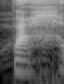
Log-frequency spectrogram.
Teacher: ha itu di tengah tenggorokan, maka membaca dengan lembut, ya, lembut, ya, tah, dan ada aliran suara rokhwah.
